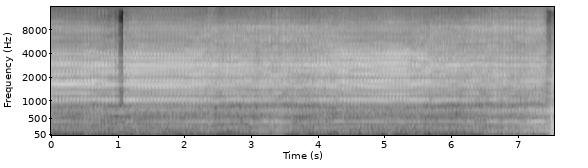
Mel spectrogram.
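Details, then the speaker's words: Woodturning a plate, thin springy bottom: high fast buzzing chatter over the cut from vibration; turner eases pressure and puts a hand behind the cut to equalize it. "a little bit of vibration so I need to go a little bit easier and put my hand behind the cut so I equalize the pressure"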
